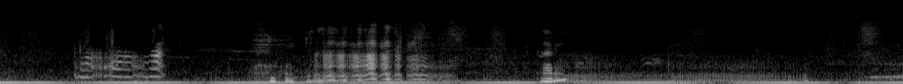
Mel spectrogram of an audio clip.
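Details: Karin, a ferocious stray cat in a Japanese park, jealous and irritated by a walking companion, gives drawn-out, wavering yowls that rise in pitch, one after another. A person calls her name softly, over a steady low hum.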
